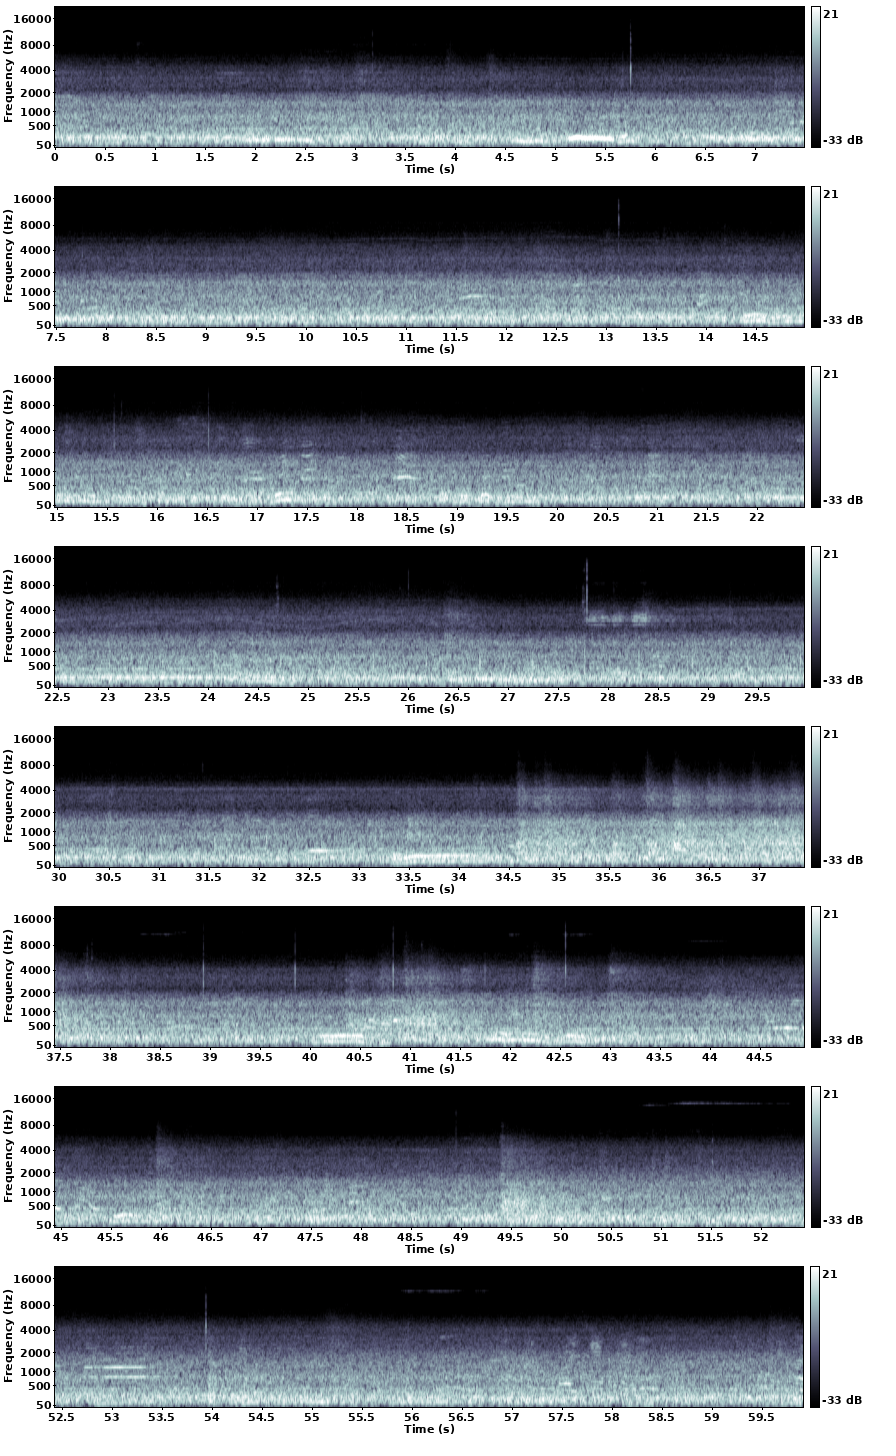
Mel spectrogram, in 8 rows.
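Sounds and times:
construction machinery din: 0.0 - 59.9
street traffic: 0.0 - 59.9.

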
